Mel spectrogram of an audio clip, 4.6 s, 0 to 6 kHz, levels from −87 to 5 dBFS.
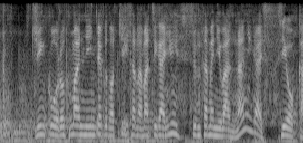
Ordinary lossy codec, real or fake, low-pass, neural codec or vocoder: none; fake; 5.4 kHz; codec, 16 kHz, 4.8 kbps, FACodec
